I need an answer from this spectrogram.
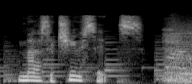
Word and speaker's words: Massachusetts: there is massachusetts here's how it should be pronounced massachusetts massachusetts massachusetts massachusetts massachusetts massachusetts and the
